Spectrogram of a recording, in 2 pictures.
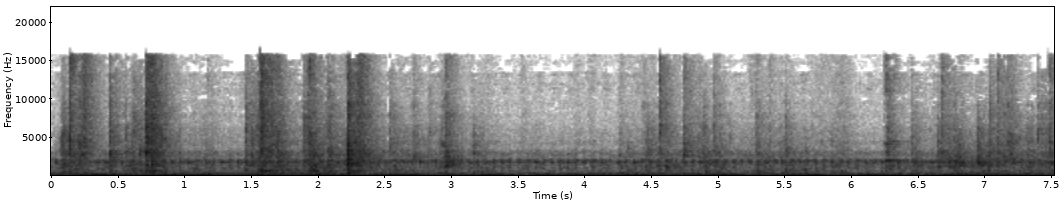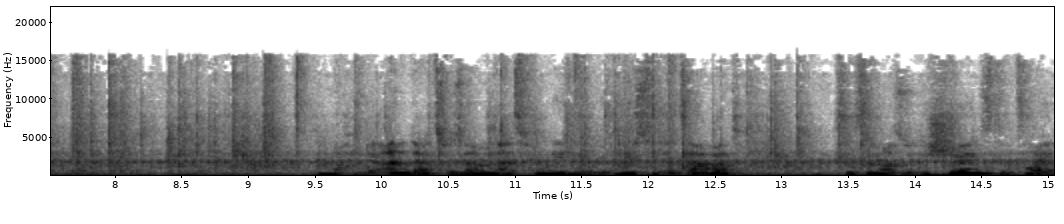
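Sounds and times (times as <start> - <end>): steady low hum: 0.0 - 15.0
packet crinkling: 4.3 - 13.5.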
